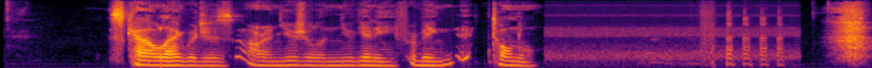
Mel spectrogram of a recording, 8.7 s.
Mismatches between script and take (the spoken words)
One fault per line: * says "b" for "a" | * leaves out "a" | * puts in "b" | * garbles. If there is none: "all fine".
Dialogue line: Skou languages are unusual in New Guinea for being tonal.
all fine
